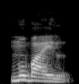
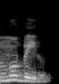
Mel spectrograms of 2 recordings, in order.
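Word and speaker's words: mobile: বি আই এল ই উচ্চারণ কি মোবাইল বা মোবিল দুটাই হয় মোবাইল ধরেন মোবাইল আর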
